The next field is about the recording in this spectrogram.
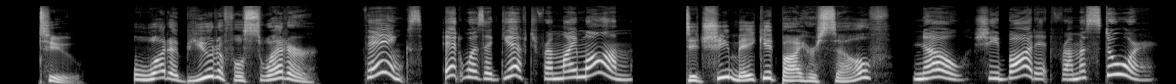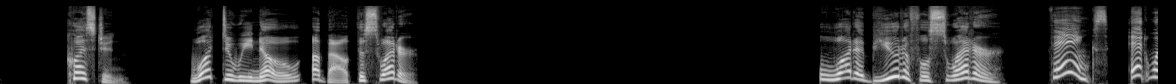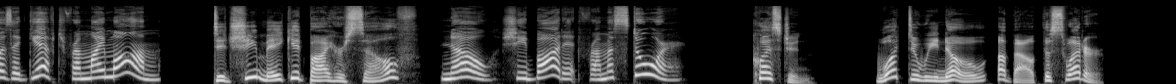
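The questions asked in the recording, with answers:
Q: What do we know about the sweater?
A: His mom bought it from a store as a gift.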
